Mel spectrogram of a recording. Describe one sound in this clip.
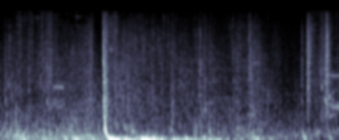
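A loud blast booms and rumbles.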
